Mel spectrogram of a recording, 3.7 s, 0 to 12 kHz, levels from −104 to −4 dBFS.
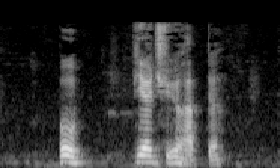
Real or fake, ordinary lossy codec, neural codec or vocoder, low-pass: real; AAC, 32 kbps; none; 7.2 kHz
